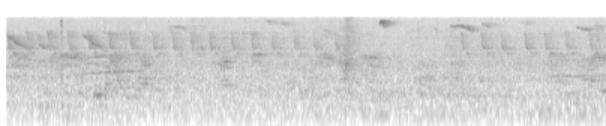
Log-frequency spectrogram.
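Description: Birds calling outdoors: a high note repeated rapidly and evenly, about four times a second, pausing midway before starting again, over scattered higher chirps and a steady outdoor hiss.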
